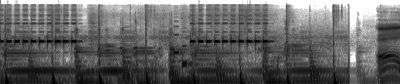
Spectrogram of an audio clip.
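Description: Upbeat background music with a steady beat, over which a phone rings twice, each ring a steady high tone lasting under a second. The music stops shortly before the end.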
